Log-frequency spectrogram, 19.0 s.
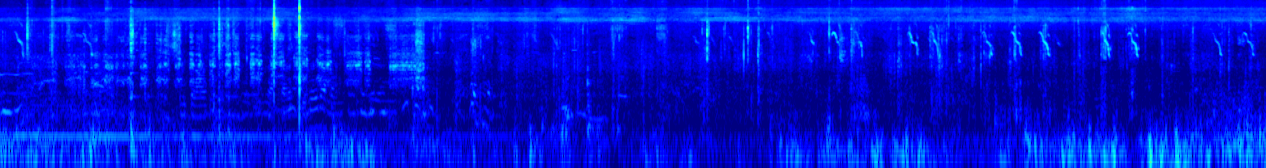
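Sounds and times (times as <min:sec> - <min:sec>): bird chirps sliding down in pitch: 0:00.0 - 0:01.6
low rumble: 0:00.0 - 0:05.3.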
